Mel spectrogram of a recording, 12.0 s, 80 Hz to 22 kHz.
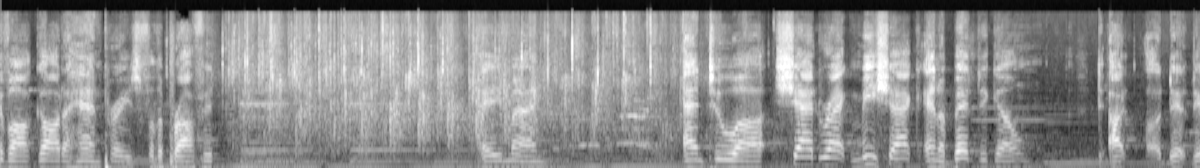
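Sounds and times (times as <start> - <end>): background music chords: 0.0 - 12.0
congregation applauding: 1.7 - 7.6.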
